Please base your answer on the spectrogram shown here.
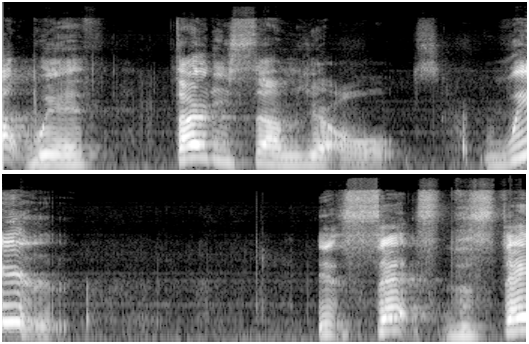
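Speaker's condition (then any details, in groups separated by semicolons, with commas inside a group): Cerebral palsy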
